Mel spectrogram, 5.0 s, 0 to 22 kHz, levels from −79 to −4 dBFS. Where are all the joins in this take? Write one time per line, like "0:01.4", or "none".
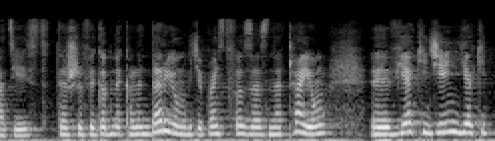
none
